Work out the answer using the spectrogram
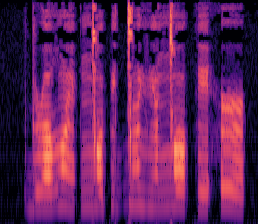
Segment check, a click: present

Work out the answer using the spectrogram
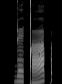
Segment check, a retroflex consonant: present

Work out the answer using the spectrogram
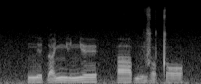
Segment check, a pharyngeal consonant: absent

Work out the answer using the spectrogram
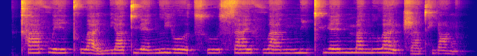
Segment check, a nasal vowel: absent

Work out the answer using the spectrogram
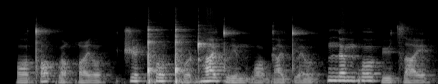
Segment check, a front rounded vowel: present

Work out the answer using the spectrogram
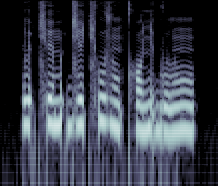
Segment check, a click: absent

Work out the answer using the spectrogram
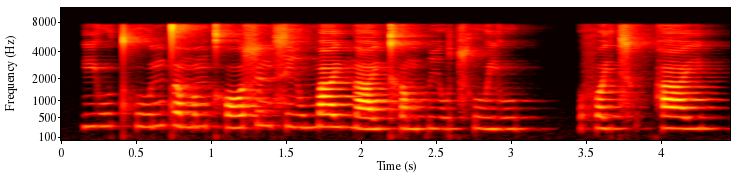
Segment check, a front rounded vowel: absent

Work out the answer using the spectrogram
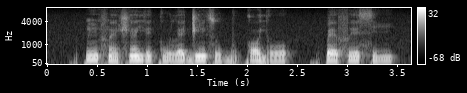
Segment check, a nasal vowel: present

